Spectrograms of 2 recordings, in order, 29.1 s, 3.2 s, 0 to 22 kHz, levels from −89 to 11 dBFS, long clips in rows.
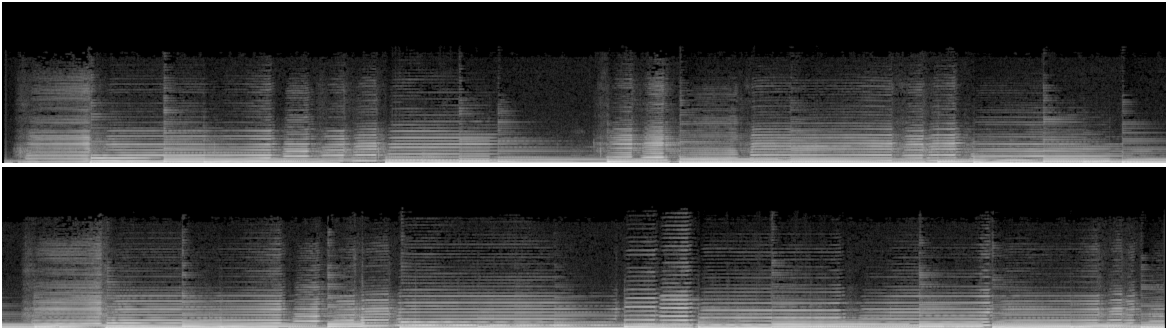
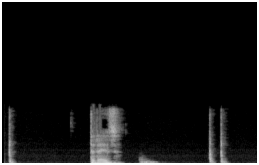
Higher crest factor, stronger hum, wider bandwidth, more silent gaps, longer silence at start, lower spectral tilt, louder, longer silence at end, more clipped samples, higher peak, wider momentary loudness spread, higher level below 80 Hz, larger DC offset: second, 10 dB vs 20 dB; neither; first, 11.5 kHz vs 8 kHz; neither; about the same, 0.05 s vs 0.1 s; first, -8 dB/octave vs -5 dB/octave; first, -12 LUFS vs -19 LUFS; second, 0.05 s vs 0.4 s; neither; about the same, 0 dBFS vs -2 dBFS; second, 4 LU vs 16 LU; first, -30 dBFS vs -50 dBFS; first, 0.4% vs under 0.1%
